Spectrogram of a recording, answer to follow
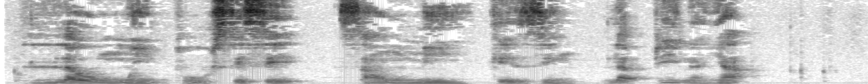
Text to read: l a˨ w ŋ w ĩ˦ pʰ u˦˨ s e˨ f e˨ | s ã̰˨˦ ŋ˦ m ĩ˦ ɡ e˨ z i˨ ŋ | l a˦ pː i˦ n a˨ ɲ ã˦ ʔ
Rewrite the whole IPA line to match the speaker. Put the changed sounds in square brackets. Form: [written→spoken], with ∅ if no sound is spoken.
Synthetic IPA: l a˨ w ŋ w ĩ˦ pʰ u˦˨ s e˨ [f→s] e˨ | s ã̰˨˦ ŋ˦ m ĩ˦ [ɡ→k] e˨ z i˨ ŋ | l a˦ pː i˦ n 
